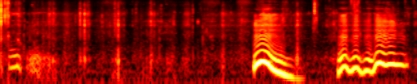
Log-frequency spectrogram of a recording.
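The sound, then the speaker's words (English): Someone crunches a chocolate-covered pretzel, a run of many sharp, brittle crackles and chews, followed by two drawn-out vocal exclamations of enjoyment. “I'm going to go to the chocolate-covered pretzel.”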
